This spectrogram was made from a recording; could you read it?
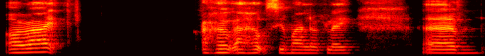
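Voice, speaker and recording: A middle-aged woman, chatting warmly through a live-stream card reading and calling viewers "my darling". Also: fairly low pitch, level tone, slow pace. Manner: chatty and affectionate, says "my darling" often. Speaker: psychic medium giving live readings.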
